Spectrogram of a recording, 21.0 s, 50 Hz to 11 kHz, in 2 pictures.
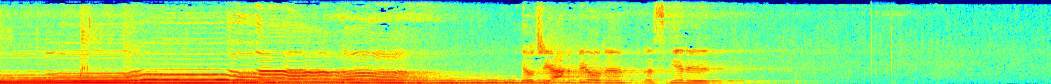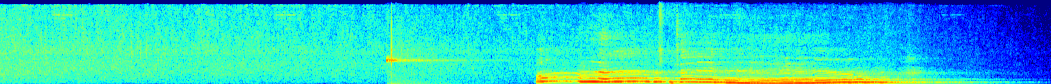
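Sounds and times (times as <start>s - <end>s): person humming a long note: 0.0s - 5.2s, 15.9s - 20.0s
faint hiss: 0.0s - 21.0s.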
